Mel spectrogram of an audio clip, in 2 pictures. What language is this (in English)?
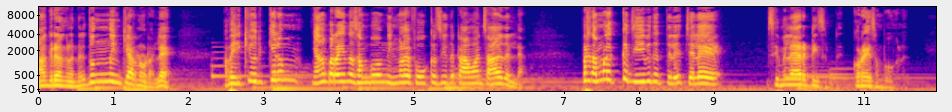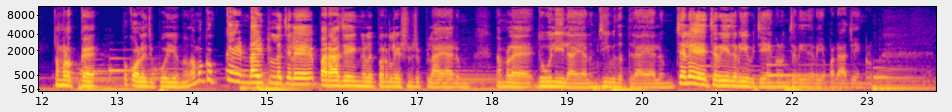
Malayalam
